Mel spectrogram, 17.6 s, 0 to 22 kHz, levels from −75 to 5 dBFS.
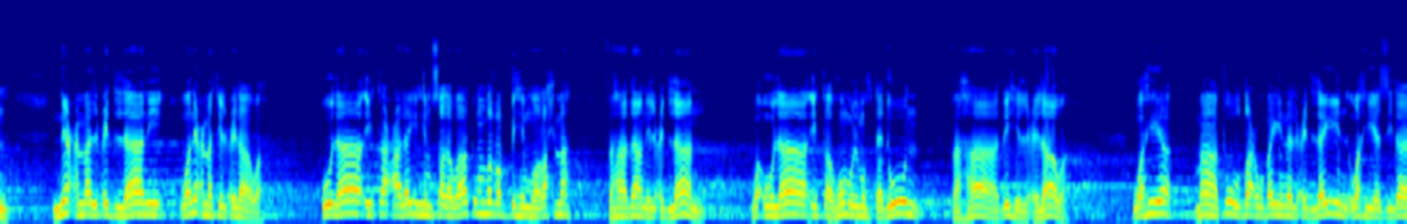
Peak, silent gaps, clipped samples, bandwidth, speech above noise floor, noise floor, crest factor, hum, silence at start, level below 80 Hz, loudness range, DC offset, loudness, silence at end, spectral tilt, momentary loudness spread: -12 dBFS; none; under 0.1%; 14.5 kHz; 22 dB; -47 dBFS; 14 dB; none; 0 s; -62 dBFS; 2 LU; under 0.1%; -26 LUFS; 0 s; -7.5 dB/octave; 14 LU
